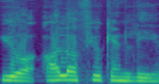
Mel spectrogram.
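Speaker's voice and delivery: mock very grave, solemn voice. Storyteller retelling the guru's answer to his disciples, in a very grave voice. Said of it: "in a very grave voice he said".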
